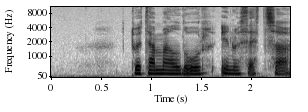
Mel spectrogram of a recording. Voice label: "malwr", Welsh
